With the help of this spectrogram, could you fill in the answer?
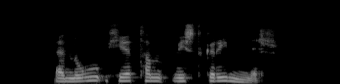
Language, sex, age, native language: Icelandic, male, 20-29, Icelandic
